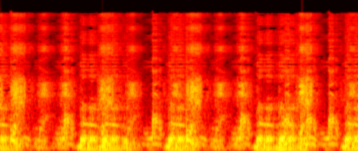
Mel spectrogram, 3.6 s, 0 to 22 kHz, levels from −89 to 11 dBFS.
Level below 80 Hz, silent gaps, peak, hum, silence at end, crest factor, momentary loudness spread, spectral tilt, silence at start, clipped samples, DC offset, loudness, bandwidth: -26 dBFS; none; 0 dBFS; none; 0 s; 16 dB; 6 LU; -4.5 dB/octave; 0 s; under 0.1%; under 0.1%; -16 LUFS; 16.5 kHz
